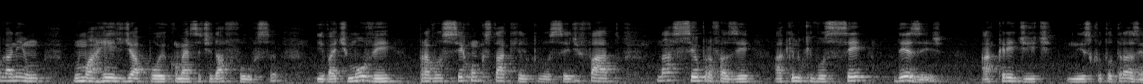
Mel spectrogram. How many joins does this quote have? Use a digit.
0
